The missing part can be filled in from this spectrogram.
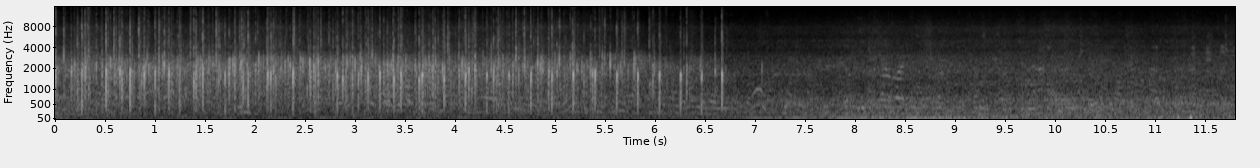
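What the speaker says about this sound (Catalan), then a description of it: "Un fortíssim aplaudiment pel nostre Coco petit" Audience applause at a choir concert during a neighbourhood festa major in Barcelona's Eixample, loud dense clapping for about seven seconds before cutting off abruptly to quiet room noise.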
